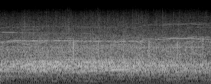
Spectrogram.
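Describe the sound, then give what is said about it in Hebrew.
Audience applause rings out to welcome Hasidic singer Yaakov Shwekey, a loud, dense, unbroken wash of many hands clapping together with a faint crowd murmur beneath it, sustained evenly throughout. “כולם אחד כפיים, יעקב שווקי!”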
